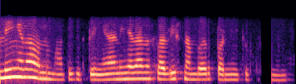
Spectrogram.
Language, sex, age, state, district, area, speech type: Tamil, female, 18-30, Tamil Nadu, Madurai, urban, conversation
